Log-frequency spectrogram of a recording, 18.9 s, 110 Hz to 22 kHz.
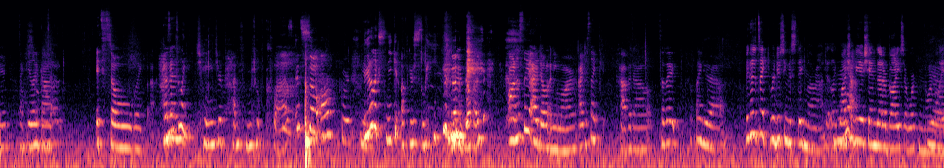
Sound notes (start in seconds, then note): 8.5 giggles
